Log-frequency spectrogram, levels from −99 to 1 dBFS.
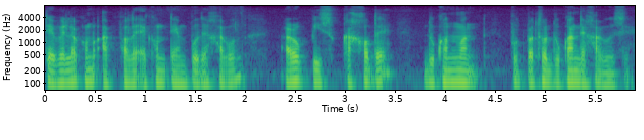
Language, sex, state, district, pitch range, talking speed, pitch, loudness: Assamese, male, Assam, Sonitpur, 100-110 Hz, 165 wpm, 105 Hz, -25 LUFS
